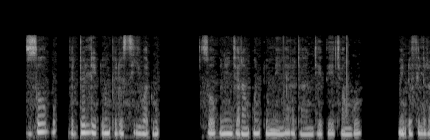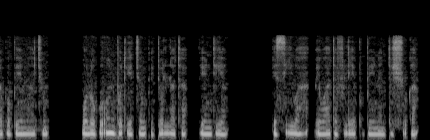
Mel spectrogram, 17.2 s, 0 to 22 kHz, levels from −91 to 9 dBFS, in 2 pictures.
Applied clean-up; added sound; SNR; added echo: none; none; none; none.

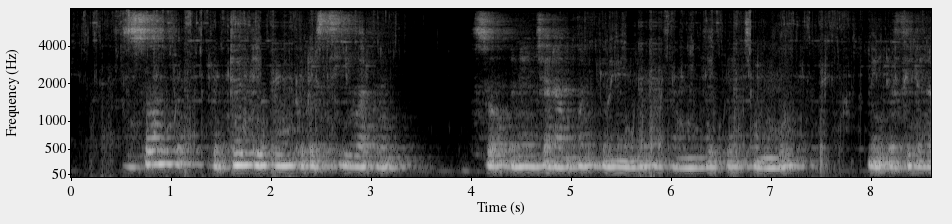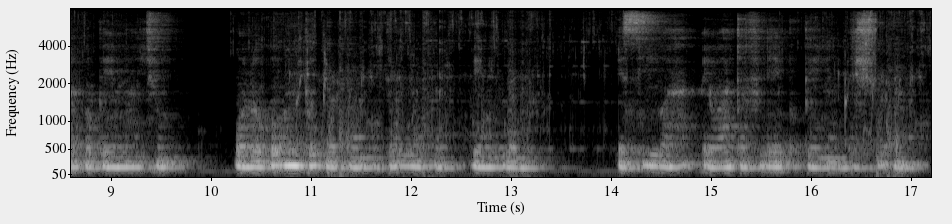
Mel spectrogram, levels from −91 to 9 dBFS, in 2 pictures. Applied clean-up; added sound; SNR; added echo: neural separator model SepFormer DNS4.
